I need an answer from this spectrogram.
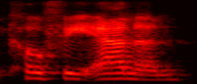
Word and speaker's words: Annan: ball though i mean kofi annan which is by the way how he pronounced his last name um he dropped the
